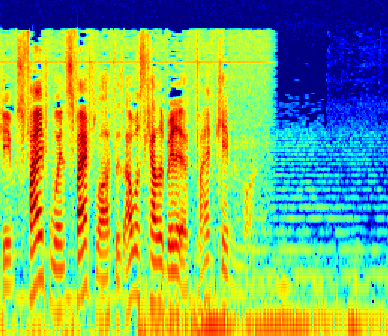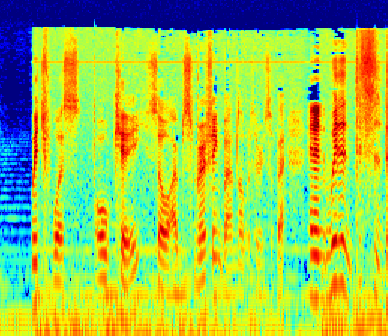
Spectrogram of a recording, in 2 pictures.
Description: Young male voice speaking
